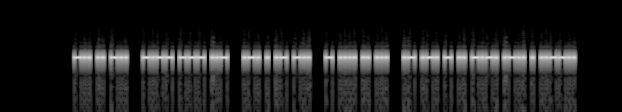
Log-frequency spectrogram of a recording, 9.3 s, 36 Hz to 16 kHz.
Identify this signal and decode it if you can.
Morse code, heard as a keyed tone, about 36 wpm, 700 Hz. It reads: DID YOU READ THIS ARTICLE?
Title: Sentences from Top 1000 Words - Review Part 5 - 35wpm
